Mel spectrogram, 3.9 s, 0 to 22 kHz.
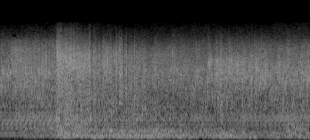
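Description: Artillery explosions in a 1951 war film battle scene blend into a dense, continuous roar of rumbling blasts that grows louder after the first moment and stays heavy throughout, with no speech.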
